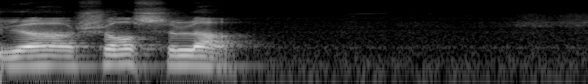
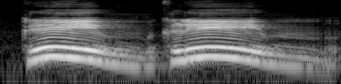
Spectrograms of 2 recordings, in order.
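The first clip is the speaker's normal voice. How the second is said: high, fading echoed call; 7 semitones higher, 6 dB louder, much slower than usual. Acted. The forest echo answering, high faraway call. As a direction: let the name ring back from the forest. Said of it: "répondit l'écho".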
